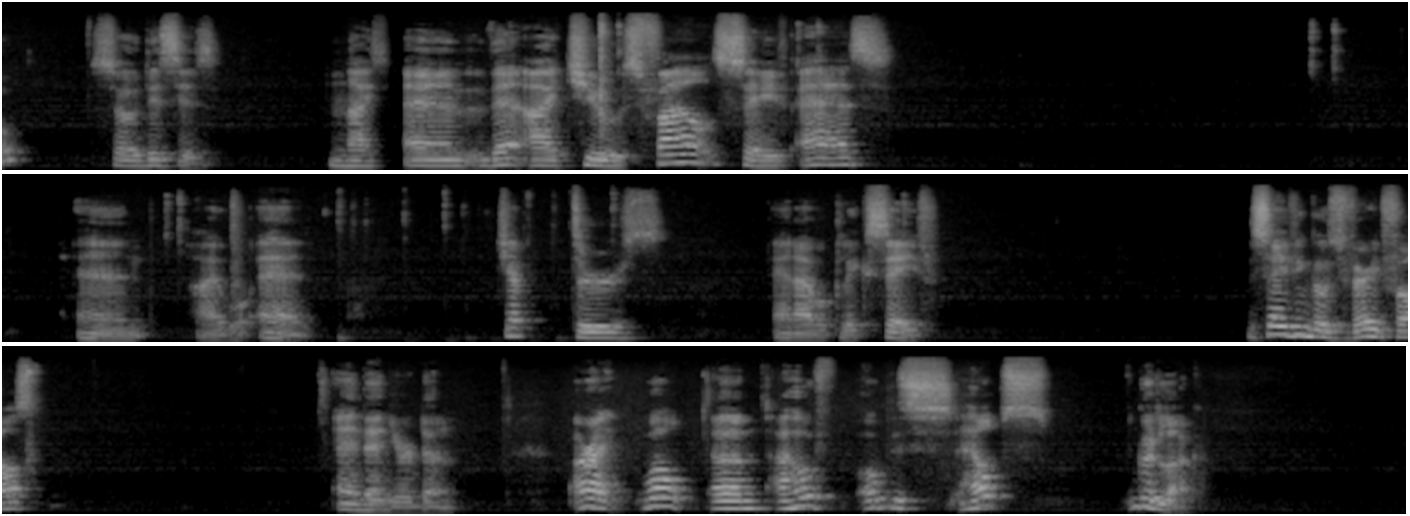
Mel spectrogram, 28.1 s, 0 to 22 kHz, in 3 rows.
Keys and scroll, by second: 11.2-13.7 typing.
